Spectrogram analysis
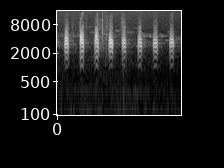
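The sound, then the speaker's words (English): A rapid, steady series of about nine short nasal yank calls from a red-breasted nuthatch, evenly spaced and fairly high-pitched, with a tinny, honking edge and no voices. “Here's the smaller red-breasted nuthatch's nasal yank, yank.”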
